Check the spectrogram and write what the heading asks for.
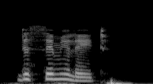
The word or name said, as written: dissimulate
